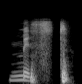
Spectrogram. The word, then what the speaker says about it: missed: on purpose because uh it's connected with the pronunciation of the past form of verbs like miss right uh we tend we poles we tend to um say it fully uh although we to contract this form and we should say missed.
